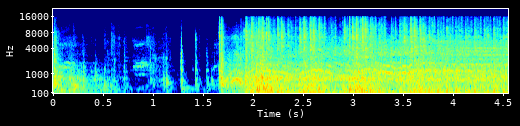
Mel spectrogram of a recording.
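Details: Cub Cadet 1440 with Briggs engine after new battery cable ends, fuse holder, key switch and hour meter: starter whirs briefly, engine catches and settles into a steady, even putter; starts cleanly.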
